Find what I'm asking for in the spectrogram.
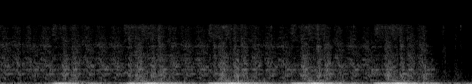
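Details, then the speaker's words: Ford 7.3 diesel that won't start in cold weather and has an aftermarket stick-on block heater. Slow rhythmic cranking at about one compression pulse per second for several seconds, never catching. Cranks but no start; cause unknown. "My name is Justin and this Ford will not start and I don't know why. Uh, it used to fire right up."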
